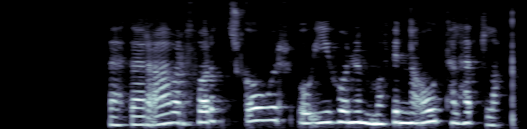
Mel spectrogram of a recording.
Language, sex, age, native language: Icelandic, female, 40-49, Icelandic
